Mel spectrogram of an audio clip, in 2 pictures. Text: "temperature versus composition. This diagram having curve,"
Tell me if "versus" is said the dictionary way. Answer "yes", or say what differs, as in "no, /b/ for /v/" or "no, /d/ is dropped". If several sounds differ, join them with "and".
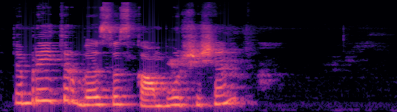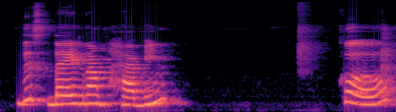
yes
